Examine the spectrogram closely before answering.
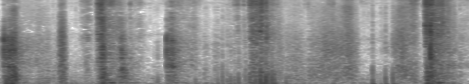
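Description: Kitchen knife cutting small onions on a plastic cutting board: several uneven slicing strokes, each a short crunch with a tap of the blade on the board, the loudest about four seconds in.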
